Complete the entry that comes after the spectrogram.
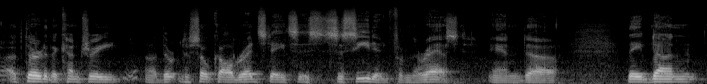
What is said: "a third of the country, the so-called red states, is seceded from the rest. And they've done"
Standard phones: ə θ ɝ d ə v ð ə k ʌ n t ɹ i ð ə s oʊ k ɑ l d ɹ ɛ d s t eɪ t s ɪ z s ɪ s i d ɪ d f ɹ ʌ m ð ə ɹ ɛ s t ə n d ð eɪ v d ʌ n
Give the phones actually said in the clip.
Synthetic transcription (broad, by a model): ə θ ɝ d ə v ð ə k ʌ n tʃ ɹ i ð ə s oʊ k ɑ l d ɹ ɛ d s t eɪ t s ɪ z s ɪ s i d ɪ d f ɹ ʌ m ð ə ɹ ɛ s t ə n ð eɪ v d ʌ n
